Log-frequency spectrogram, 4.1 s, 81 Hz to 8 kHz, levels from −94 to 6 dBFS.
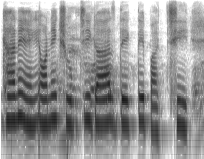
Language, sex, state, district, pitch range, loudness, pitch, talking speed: Bengali, female, West Bengal, Cooch Behar, 215-245 Hz, -15 LUFS, 230 Hz, 90 wpm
